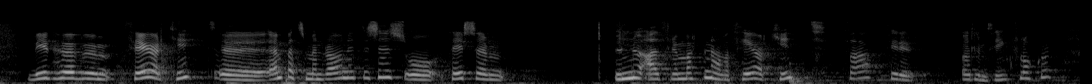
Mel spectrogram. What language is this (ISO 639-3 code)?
isl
